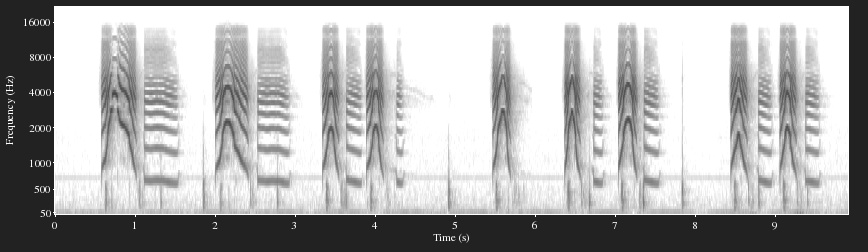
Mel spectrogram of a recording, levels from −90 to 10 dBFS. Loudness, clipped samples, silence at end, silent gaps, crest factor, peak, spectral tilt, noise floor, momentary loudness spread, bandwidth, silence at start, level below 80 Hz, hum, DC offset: -20 LUFS; under 0.1%; 0.35 s; none; 18 dB; -6 dBFS; 3 dB/octave; -66 dBFS; 18 LU; 16 kHz; 0.6 s; -66 dBFS; none; under 0.1%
